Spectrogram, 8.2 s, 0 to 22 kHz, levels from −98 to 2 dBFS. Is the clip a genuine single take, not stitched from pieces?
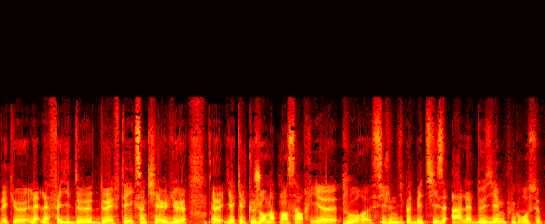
no; 3 cuts; at 1.4 s, 4.5 s, 5.1 s

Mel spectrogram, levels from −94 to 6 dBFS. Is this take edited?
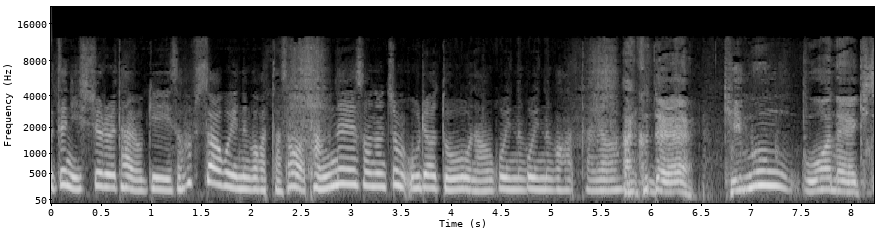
yes; 1 cut; at 4.7 s

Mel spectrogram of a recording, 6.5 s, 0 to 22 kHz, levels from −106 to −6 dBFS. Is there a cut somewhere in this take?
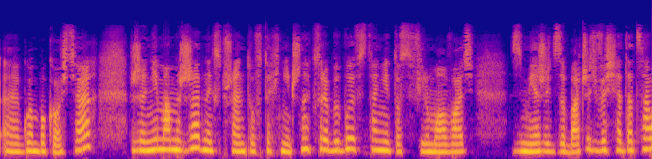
no; 0 cuts

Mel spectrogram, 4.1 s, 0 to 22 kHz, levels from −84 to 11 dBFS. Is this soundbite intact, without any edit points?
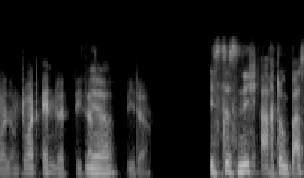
no; 1 cut; at 0.9 s

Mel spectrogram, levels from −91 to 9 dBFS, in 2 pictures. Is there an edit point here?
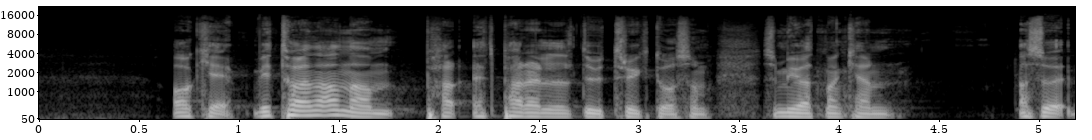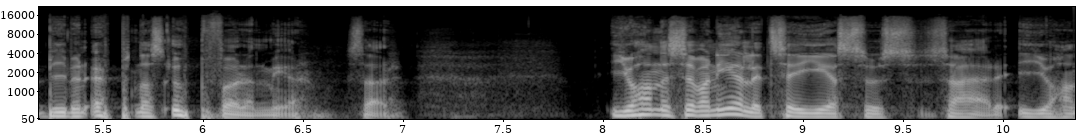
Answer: no; 0 cuts

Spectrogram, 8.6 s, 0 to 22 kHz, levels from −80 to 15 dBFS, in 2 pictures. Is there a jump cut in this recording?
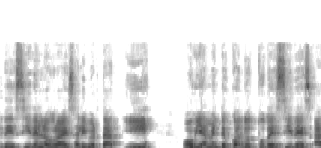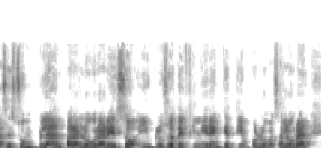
no; 0 cuts

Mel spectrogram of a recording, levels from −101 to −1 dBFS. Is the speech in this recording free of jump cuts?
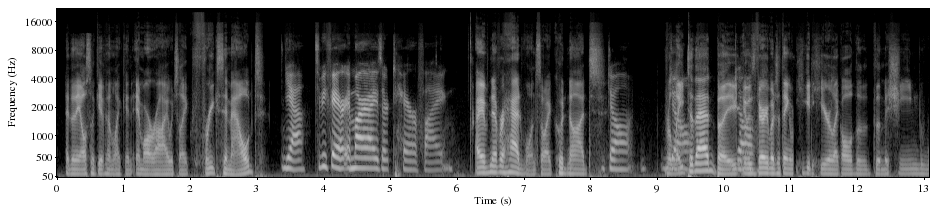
no; 2 cuts; at 3.8 s, 11.0 s

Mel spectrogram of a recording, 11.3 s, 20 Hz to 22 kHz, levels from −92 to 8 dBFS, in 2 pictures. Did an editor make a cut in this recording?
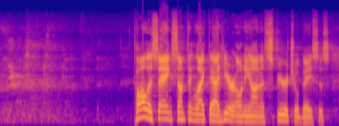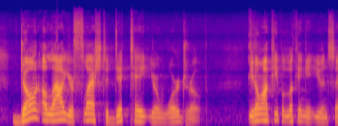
no; 0 cuts

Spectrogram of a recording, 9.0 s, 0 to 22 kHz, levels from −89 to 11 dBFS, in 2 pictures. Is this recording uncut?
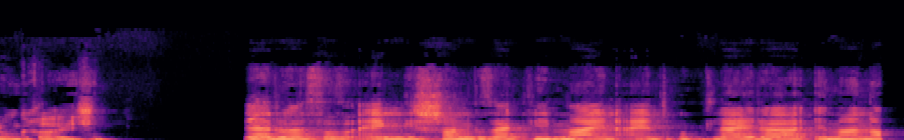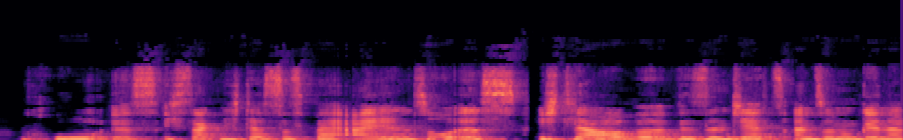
no; 1 cut; at 7.2 s

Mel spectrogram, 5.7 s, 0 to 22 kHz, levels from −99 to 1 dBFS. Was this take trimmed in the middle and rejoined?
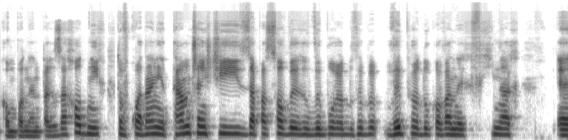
no; 0 cuts

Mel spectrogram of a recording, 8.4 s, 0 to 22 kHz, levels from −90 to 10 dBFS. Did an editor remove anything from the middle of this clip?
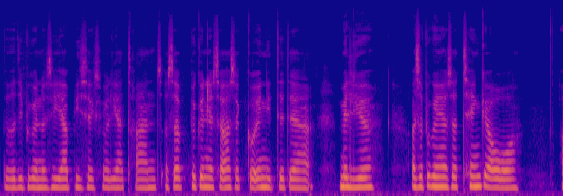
no; 0 cuts

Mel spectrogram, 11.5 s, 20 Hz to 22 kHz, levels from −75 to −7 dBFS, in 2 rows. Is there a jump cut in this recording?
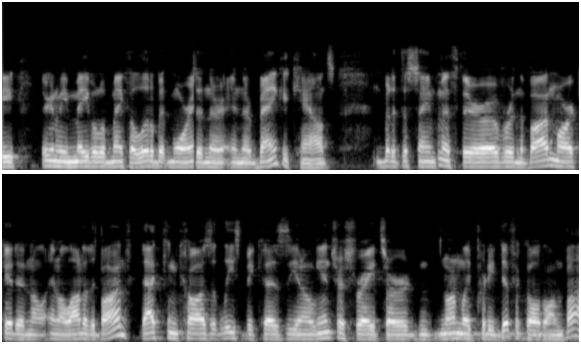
yes; 6 cuts; at 1.9 s, 4.4 s, 6.7 s, 7.0 s, 8.2 s, 8.9 s

